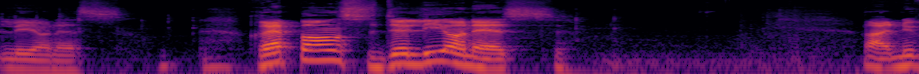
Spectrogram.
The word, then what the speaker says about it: Lyonesse: Lyonesse, there you go. She said it herself. That's how everyone knows I've been saying it wrong. Because she herself calls it Lyonesse.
